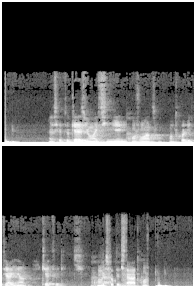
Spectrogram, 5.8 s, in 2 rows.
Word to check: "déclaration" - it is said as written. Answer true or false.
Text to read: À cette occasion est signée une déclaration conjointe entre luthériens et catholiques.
false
